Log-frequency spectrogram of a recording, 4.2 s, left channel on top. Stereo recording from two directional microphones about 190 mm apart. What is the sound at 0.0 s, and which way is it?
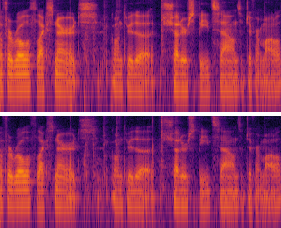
Speech, 20° left (ahead or behind).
